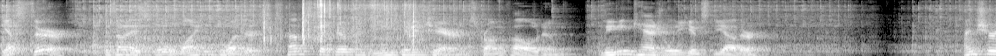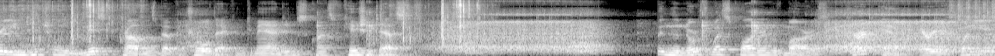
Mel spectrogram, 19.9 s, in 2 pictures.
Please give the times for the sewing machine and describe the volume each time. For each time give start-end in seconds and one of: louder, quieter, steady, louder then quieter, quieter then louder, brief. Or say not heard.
0.0-19.8 quieter then louder.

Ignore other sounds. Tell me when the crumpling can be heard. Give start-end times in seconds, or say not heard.
2.4-4.2, 10.1-11.4, 13.8-14.8.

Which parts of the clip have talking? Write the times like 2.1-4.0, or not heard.
0.0-7.5, 9.6-14.1, 16.5-19.8.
